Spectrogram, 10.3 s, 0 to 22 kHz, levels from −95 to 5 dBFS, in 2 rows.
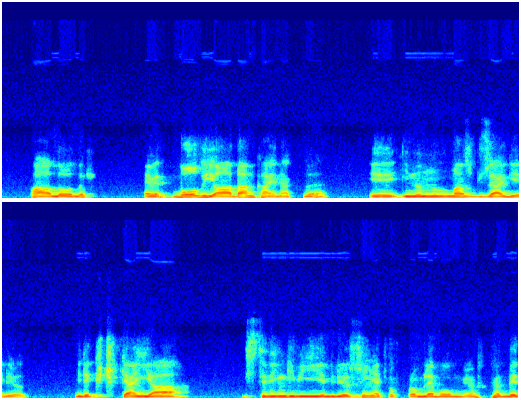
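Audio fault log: No faults detected across the speech; nothing to log.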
